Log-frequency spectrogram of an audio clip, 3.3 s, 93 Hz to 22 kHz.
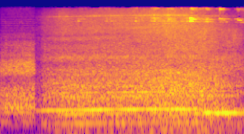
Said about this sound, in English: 6 days later, fire trucks still rolling into Lytton. Crews from communities across the province cleaning up the fire that destroyed most of this village.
